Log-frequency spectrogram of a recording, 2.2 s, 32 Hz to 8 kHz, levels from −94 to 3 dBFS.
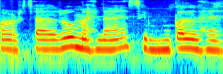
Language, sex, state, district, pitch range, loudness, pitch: Hindi, female, Uttar Pradesh, Hamirpur, 200-220 Hz, -15 LUFS, 210 Hz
